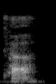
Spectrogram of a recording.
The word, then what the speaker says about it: Tet: Well, Tet is pronounced Ta, like T, as is Tav.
